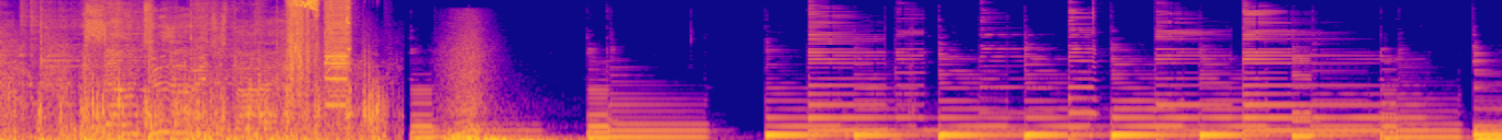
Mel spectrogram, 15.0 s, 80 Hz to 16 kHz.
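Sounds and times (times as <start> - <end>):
acoustic guitar chords: 0.0 - 4.4, 5.7 - 15.0.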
